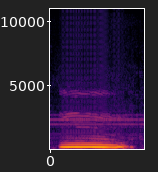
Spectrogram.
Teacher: I cannot make the M sound if I plug my nose I put my hand on my throat M and I feel a vibration so m is a voice sound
